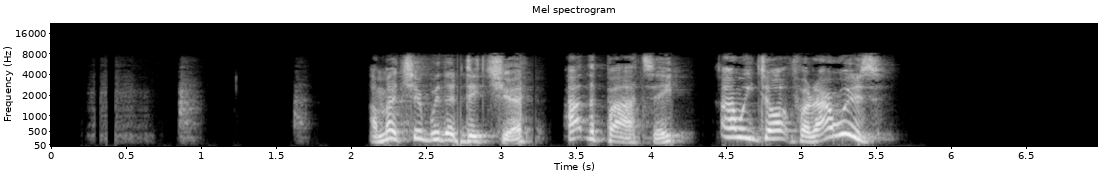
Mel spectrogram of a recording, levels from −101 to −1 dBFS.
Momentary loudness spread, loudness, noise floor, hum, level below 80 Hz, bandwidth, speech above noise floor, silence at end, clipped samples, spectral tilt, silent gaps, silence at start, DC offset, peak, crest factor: 8 LU; -15 LUFS; -55 dBFS; none; -56 dBFS; 8.2 kHz; 40 dB; 1.45 s; under 0.1%; -4 dB/octave; 1.11-1.61 s, 1.85-2.11 s, 4.36-4.41 s; 0.85 s; under 0.1%; -2 dBFS; 16 dB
